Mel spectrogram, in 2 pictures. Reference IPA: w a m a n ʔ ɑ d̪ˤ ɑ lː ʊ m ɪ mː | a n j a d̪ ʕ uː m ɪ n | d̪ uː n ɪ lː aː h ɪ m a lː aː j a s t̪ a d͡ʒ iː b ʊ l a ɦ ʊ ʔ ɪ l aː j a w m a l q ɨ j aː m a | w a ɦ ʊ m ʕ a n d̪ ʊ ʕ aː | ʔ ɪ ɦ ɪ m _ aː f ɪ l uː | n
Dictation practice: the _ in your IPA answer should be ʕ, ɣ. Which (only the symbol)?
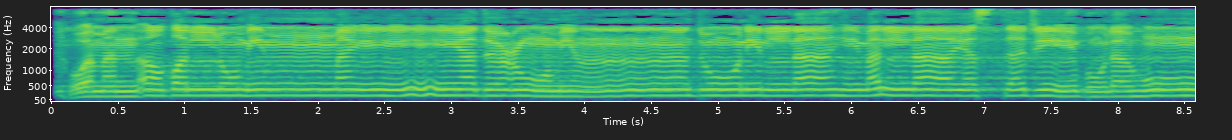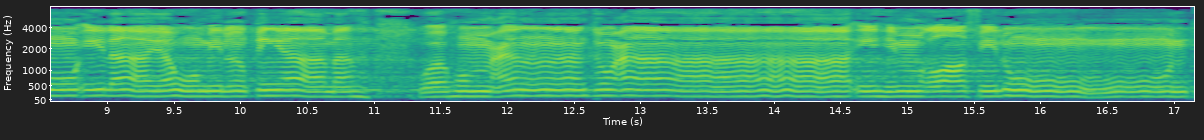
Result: ɣ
